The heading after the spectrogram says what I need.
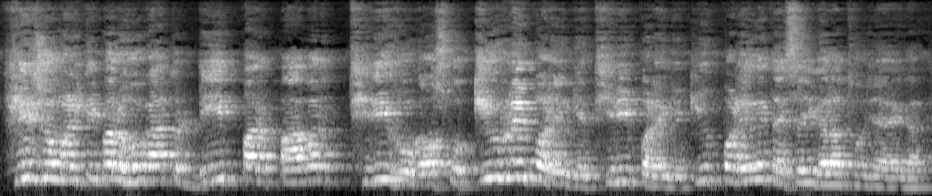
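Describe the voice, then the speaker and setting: A man's voice: high-pitched, darkish tone. A maths teacher with a Bihari Hindi accent, lecturing a class at the board and asking questions that he answers himself. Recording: echoey classroom from far off.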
